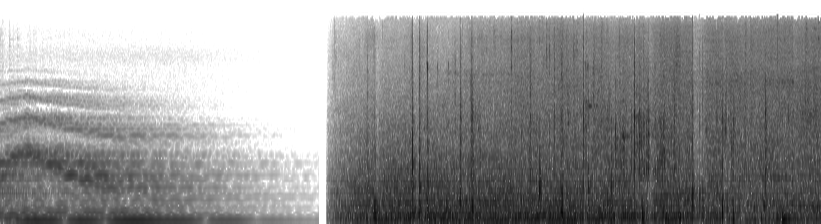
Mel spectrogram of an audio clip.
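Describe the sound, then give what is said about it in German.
A brief electronic tone fades out. Then steady footsteps crunch across rough, gravelly ground outdoors on the grounds of a cement works beside a limestone quarry in Rüdersdorf near Berlin, Germany. The steps are fairly loud over a broad rustling background, with no talking. “Es geht noch ein paar Schritte geradeaus, dann kommt die Abbruchkante eines Kalksteinbruchs.”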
